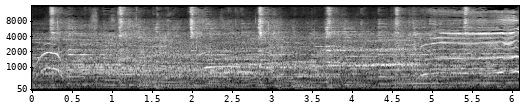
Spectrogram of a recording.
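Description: Live acoustic string band, with cello and upright bass, playing an instrumental passage between sung lines, with whoops and cheers from the audience over it.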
